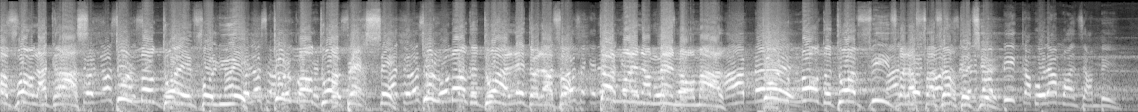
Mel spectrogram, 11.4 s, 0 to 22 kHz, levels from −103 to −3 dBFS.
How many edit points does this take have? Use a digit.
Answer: 0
